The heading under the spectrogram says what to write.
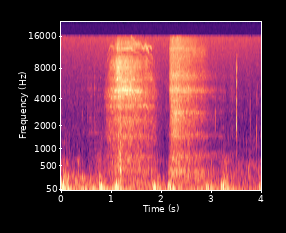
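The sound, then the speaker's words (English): Two long, loud breaths drawn through the nose, each a broad airy rush lasting under a second, with soft low thumps pulsing steadily underneath. “I can't even like breathe through my nose because it's so loud.”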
